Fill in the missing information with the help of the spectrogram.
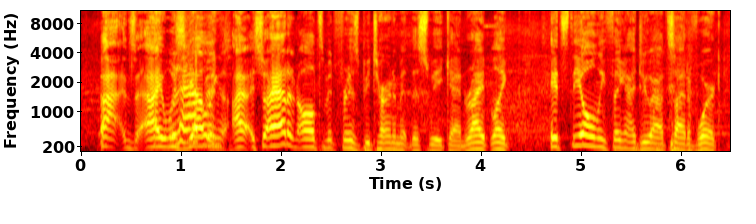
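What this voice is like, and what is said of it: Hoarse, strained voice. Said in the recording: “I lost my voice. ... I blew out the vocal cords. They're toast”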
